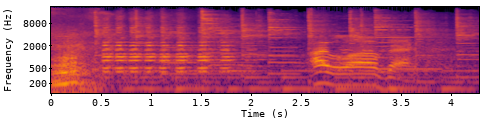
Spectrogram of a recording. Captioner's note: car engine roaring; car horn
